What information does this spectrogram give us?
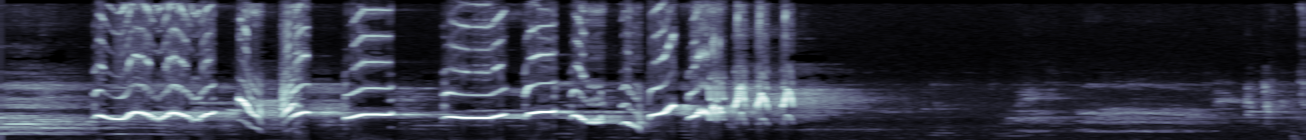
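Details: Oriental magpie-robin singing in the relaxed 'ngeplong' style, used to prompt untrained magpie-robins to sing: loud, clear whistled phrases with sharp up-and-down sweeps and rapid repeated notes for about four seconds, then a faint trailing warble.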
